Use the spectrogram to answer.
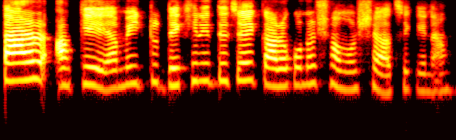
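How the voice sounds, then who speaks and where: A woman's voice: high voice, quick pace, pushed and bright, no room sound. A woman teacher from Bangladesh giving an online revision class, explaining patiently, repeating key words and checking in with her students.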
